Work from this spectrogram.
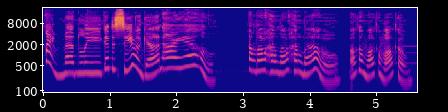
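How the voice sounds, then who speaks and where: A woman's voice: very high-pitched, big pitch swings, normal speed, soft background music. A woman live-streaming a game, chatting casually with viewers in a bubbly, giggly manner.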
